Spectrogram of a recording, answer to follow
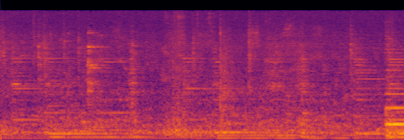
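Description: Instrumental intro on acoustic guitars with double bass: soft plucked guitar notes over held low bass notes, the guitars coming in louder near the end.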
